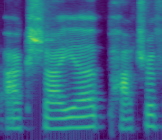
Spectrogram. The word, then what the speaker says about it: Akshaya Patra: the Akshaya Patra Foundation.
